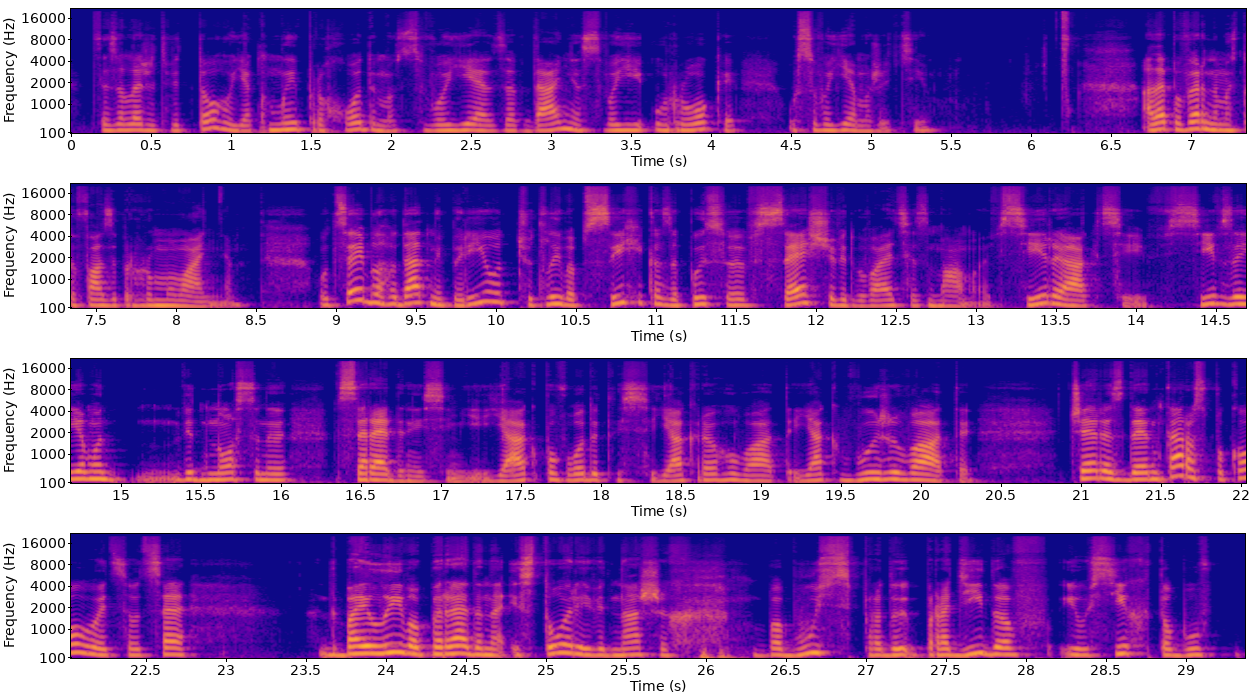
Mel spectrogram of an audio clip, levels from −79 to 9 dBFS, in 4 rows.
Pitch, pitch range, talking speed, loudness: 190 Hz, 180-215 Hz, 120 wpm, -19 LUFS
